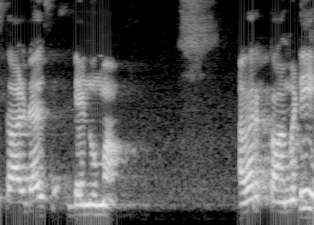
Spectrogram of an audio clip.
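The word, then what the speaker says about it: dénouement: called S नमा देखो इसको नमा पढ़ते हैं लिखा स्पेलिंग य है ध्यान देना ठीक डी एन ओ यू ई एम ई एन टी नुमा ग्रीक वर्ड है जिसकी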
